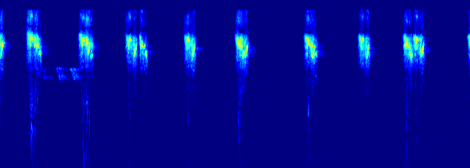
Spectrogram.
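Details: Baby Eurasian tree sparrow calling its mother with rapid scratchy chirps, about nine in six seconds, several doubled. A soft, lower warbled phrase sounds between the first calls.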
